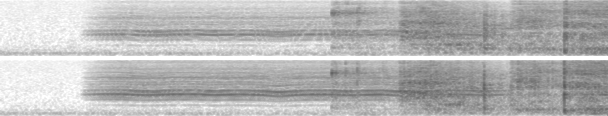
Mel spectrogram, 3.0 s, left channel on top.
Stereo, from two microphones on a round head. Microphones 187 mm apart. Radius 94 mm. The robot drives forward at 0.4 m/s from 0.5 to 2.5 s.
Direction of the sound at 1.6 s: 35° right (ahead or behind).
